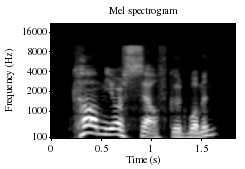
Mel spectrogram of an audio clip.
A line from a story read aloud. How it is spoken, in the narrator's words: said the stranger, panting and stammering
